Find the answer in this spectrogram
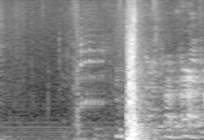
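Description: A single sharp thump about a second and a half in, the loudest sound, followed by scattered quiet laughter.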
